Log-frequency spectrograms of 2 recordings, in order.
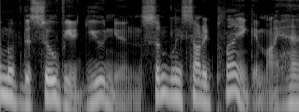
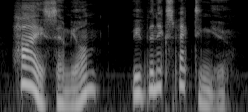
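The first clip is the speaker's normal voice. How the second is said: fancy put-on character voice, pitched higher; 6 semitones higher than usual. Voicing a club member greeting semyon: fancy put-on voice for a character. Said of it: "this guy's voice".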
